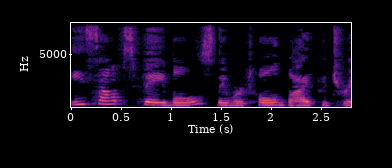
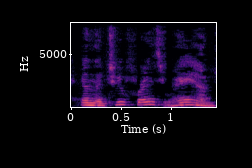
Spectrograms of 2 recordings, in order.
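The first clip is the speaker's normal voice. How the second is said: plain reading voice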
